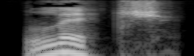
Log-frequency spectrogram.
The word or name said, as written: lich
